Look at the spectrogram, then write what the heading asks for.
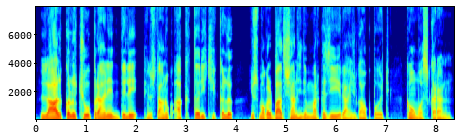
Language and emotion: Kashmiri, neutral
